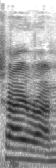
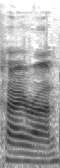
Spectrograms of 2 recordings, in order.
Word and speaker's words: Chiron: enjoy turf uh sheeron it's pronounced chiron not chiron thank you thank you pond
